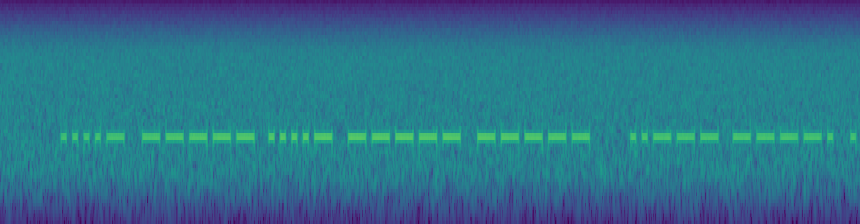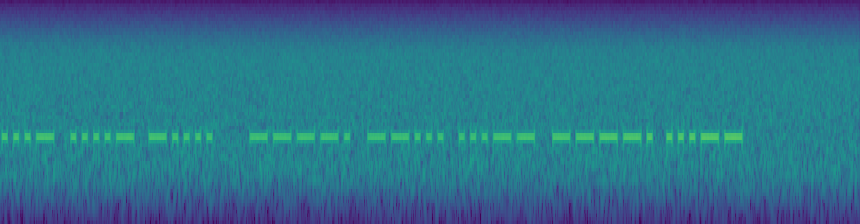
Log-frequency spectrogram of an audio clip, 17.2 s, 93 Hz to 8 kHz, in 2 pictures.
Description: Morse code, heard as a keyed tone, hand-sent with a paddle, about 21 wpm, 530 Hz, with radio static. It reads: 40400 29446 97393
